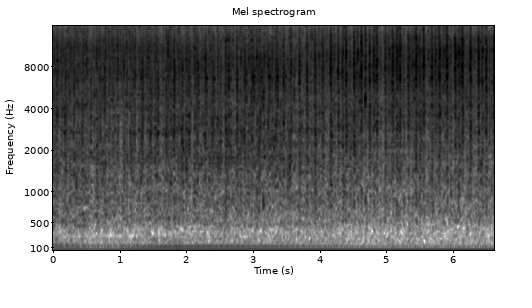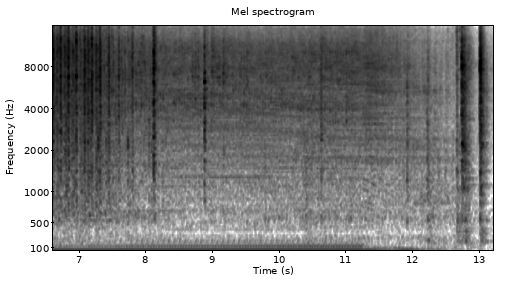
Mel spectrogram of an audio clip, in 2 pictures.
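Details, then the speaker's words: Farmall Super M tractor driving retrofitted IH sickle mower on original belt: deep steady chugging under even load with regular sickle clatter, then clean shutdown; running normally. "Sounds like it'll work. Well, nothing's blown up, so let's head out to the field, give it a test."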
